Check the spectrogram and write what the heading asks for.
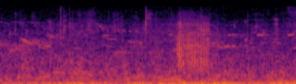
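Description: A horse gives a short call, a brief noisy burst about three seconds in, over a steady low rumble and faint murmuring voices.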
